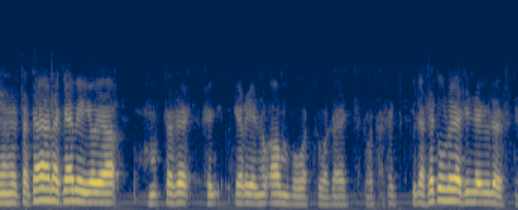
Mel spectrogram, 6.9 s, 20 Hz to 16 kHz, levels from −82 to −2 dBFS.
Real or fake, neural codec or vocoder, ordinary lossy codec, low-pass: real; none; none; 7.2 kHz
